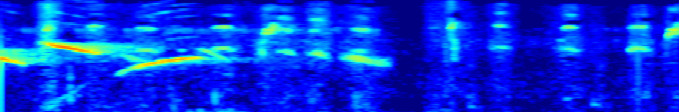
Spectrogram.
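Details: Green-winged saltator singing, played to warm up a cold bird that is not singing. A loud, clear falling whistle, then a rising slurred whistle, followed by a run of short, softer chirps and clicks that fade away.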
